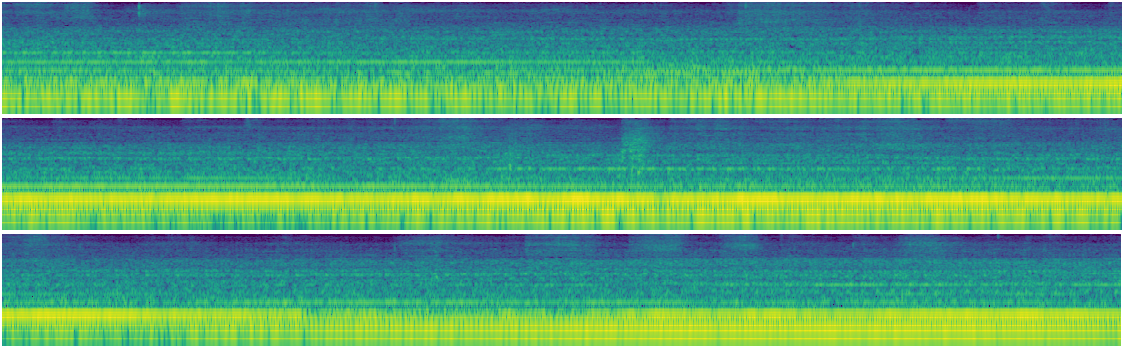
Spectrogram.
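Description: Steady low hum of a Seal-Tech machine's blower pressurizing a travel trailer for a leak test, growing a little louder about four seconds in.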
